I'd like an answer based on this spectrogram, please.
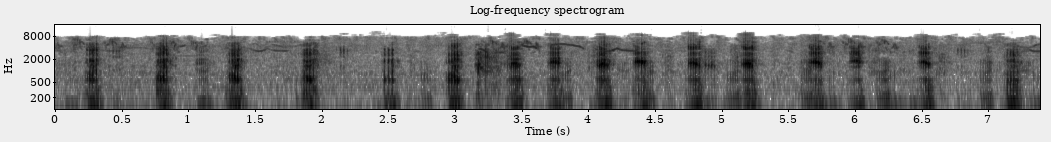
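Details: Common tsessebe producing rapid, rough grunting snorts in an uneven run, some closely doubled, while small birds twitter faintly behind.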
